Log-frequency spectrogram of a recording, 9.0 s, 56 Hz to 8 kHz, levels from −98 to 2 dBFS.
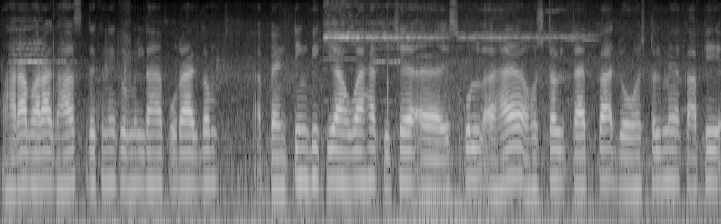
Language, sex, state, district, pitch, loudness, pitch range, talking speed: Bhojpuri, male, Bihar, Saran, 140 Hz, -28 LUFS, 130-145 Hz, 175 wpm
